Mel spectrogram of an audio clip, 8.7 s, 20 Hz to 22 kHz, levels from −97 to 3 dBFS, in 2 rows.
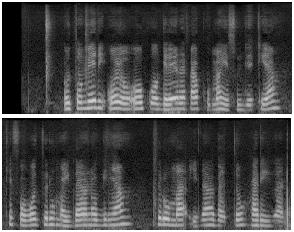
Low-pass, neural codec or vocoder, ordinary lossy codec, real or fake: none; codec, 44.1 kHz, 2.6 kbps, DAC; none; fake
